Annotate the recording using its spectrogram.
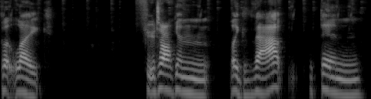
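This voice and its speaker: A woman's voice: deep voice, fairly even intonation, slow pace, no echo. A young adult woman streamer chatting casually while playing a game, rambling and often restarting her sentences. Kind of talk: casual gaming stream chat.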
